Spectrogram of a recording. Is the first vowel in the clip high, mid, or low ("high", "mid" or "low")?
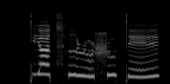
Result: low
